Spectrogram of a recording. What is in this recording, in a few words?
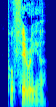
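"porphyria", British English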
